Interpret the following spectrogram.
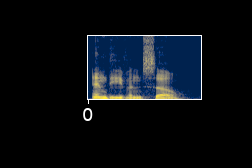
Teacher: when he says and even so we hear and even so the d sound in and fades away and and even combines to sound like an even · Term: connected speech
